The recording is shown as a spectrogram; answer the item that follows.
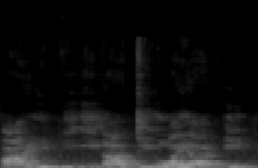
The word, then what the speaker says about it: repertoire: See, the word is REPERTOIRE, and the pronunciation is repertoire. How are you going to pronounce it? It is repertoire, ठीक है, which means a collection of skills, work that one can perform.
